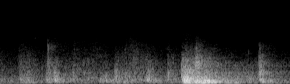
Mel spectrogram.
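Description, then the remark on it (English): A door is handled indoors: a few soft thumps and clicks, then a louder, fuller thud as it swings shut, followed by a light knock, with no speech. “Here, I'll get the door.”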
